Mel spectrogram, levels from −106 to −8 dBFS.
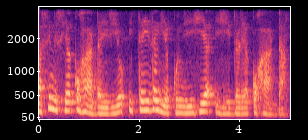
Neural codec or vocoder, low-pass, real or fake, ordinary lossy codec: none; 3.6 kHz; real; none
